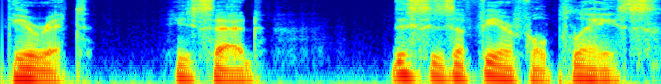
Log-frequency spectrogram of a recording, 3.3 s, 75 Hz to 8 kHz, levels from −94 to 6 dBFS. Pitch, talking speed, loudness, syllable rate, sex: 95 Hz, 145 wpm, -18 LUFS, 4.8 syllables/s, male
